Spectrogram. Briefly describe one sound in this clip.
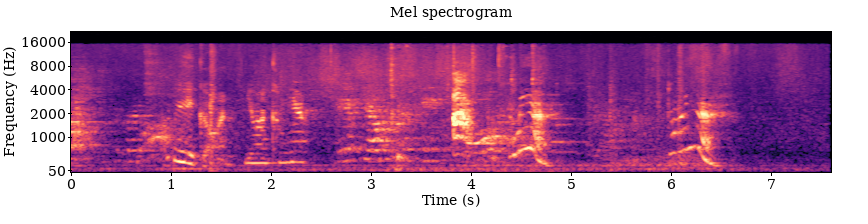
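A cat meows repeatedly nearby.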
